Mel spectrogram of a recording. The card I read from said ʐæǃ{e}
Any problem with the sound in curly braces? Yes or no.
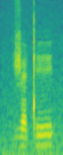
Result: no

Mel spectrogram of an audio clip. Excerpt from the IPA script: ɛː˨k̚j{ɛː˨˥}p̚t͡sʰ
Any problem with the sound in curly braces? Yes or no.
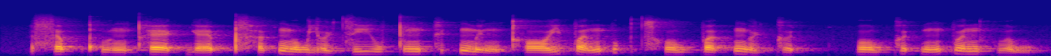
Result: no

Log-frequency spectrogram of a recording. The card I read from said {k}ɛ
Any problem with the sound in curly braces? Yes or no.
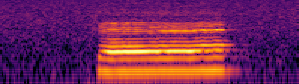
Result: no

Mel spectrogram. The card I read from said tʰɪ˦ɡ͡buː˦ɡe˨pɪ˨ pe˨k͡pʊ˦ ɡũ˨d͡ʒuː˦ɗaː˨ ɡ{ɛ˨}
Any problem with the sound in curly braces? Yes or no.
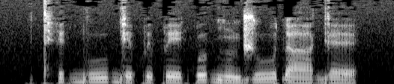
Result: no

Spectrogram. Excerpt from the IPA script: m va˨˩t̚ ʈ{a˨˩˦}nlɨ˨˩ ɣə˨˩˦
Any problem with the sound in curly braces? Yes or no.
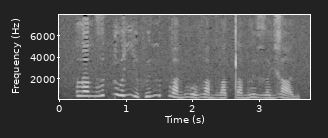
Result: no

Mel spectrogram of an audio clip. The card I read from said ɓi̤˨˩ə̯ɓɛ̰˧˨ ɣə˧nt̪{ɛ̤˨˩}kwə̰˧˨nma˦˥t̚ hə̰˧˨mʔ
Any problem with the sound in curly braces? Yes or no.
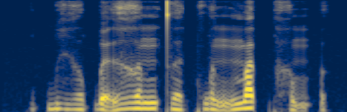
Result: no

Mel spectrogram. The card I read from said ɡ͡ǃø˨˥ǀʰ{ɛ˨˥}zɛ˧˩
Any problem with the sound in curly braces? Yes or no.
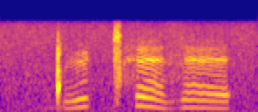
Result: yes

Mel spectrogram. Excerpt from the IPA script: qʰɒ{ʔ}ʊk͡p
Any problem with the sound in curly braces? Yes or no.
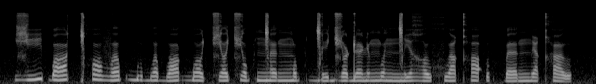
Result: no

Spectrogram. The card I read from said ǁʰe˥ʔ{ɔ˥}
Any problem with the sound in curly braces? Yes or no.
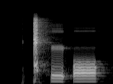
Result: no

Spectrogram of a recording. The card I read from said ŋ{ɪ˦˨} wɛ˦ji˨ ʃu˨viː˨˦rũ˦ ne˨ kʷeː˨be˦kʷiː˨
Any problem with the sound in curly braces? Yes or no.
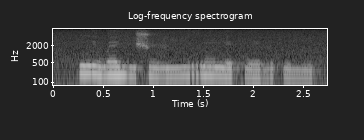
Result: no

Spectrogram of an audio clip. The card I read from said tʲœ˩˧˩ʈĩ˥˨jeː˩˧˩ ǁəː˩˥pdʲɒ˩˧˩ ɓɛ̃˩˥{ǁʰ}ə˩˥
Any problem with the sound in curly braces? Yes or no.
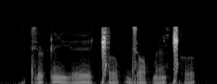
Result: no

